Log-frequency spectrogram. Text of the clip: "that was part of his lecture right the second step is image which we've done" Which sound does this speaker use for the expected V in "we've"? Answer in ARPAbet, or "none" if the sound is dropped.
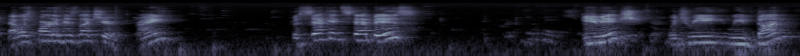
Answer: V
